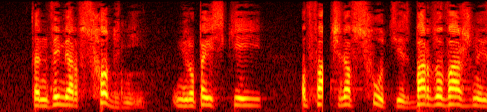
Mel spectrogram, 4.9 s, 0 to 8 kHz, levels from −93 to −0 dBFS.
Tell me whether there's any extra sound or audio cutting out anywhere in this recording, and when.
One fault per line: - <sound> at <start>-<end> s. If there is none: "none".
- dropout at 3.2-3.3 s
